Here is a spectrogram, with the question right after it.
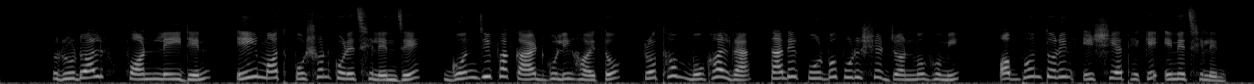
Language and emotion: Bengali, neutral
